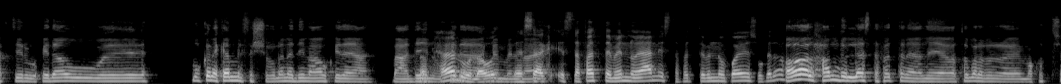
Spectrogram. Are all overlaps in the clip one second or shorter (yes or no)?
no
